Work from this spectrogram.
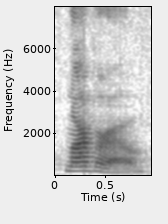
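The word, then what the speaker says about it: Marlboro: like a maros mar Maro Mar how do you say that Maro Mar see it's not easy Maro is the El silent I think so Maro Maro Marboro the L scient silent anyway they they don't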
